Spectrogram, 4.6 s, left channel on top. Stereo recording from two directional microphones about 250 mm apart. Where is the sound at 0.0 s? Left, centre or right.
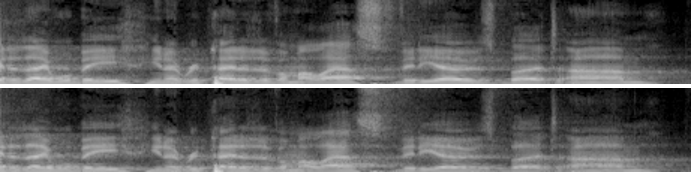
Centre.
